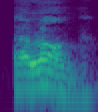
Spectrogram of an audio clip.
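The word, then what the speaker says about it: ארון: that the Hebrew word for the ark is pronounced Aron which is spelled a r o n and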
